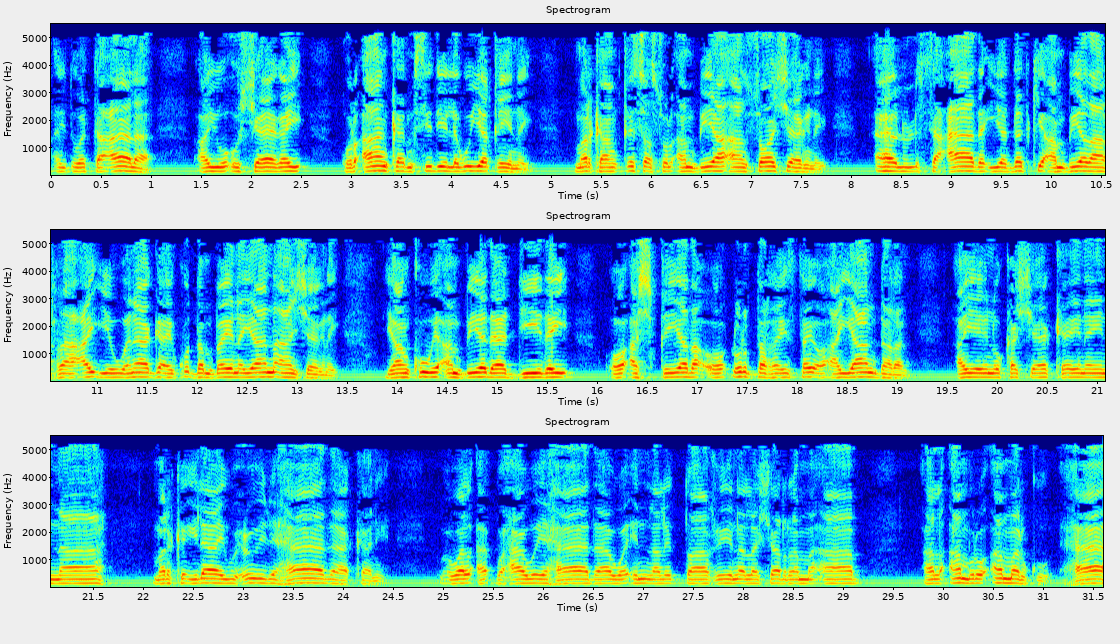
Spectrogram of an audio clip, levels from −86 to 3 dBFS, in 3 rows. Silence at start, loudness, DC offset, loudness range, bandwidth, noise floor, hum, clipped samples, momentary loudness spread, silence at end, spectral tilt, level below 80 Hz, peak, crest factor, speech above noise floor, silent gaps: 0 s; -15 LUFS; under 0.1%; 4 LU; 5.4 kHz; -39 dBFS; none; under 0.1%; 9 LU; 0 s; -8.5 dB/octave; -44 dBFS; 0 dBFS; 16 dB; 24 dB; none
